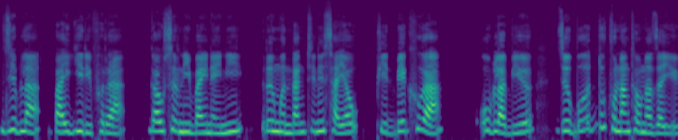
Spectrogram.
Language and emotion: Bodo, sad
